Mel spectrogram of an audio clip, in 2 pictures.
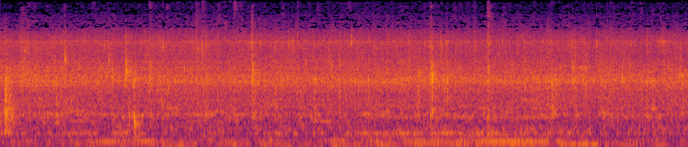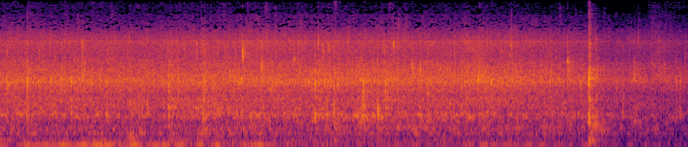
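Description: Battered chicken strips (cornflour, flour and egg coating) frying in hot oil in a frying pan: a steady sizzle with scattered small pops and crackles. It fades near the end.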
